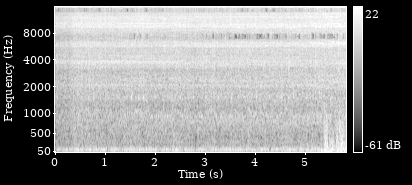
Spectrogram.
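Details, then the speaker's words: 1979 Chevy Scottsdale V8, unrun for about two years, new starter, needed starter fluid to fill the bowl, accelerator pump leaking fuel: steady even low rumble with no misses, knocks or hunting; normal idle with about 50 psi oil pressure. "it wouldn't it wouldn't uh fill the bowl until I put some starter fluid in it but I mean it sounds good got about 50 lbs of pressure oil pressure"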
